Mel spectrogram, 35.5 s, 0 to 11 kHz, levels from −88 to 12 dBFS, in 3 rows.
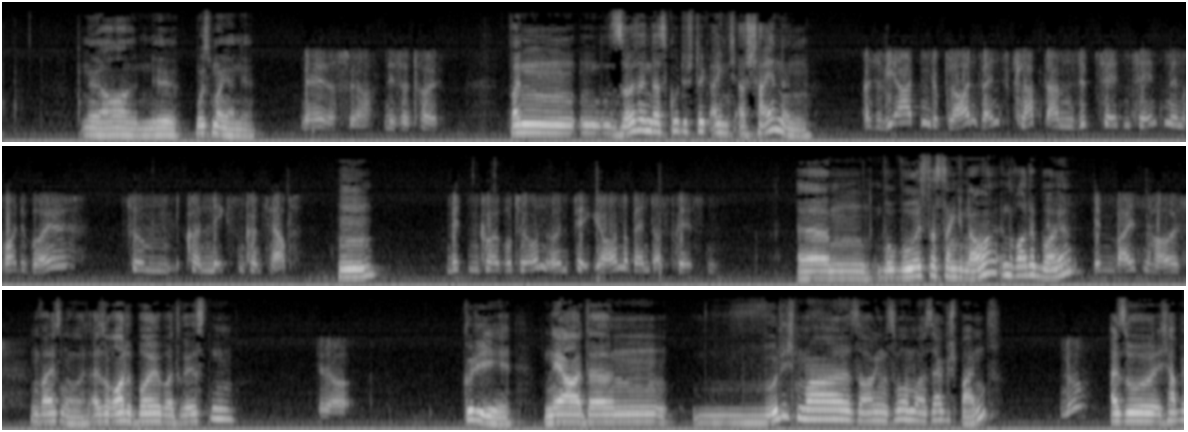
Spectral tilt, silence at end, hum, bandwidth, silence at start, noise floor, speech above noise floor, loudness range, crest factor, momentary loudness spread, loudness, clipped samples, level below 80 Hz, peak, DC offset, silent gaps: -6.5 dB/octave; 0 s; none; 9.2 kHz; 0.8 s; -52 dBFS; 29 dB; 13 LU; 20 dB; 19 LU; -23 LUFS; under 0.1%; -52 dBFS; -4 dBFS; 0.9%; none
